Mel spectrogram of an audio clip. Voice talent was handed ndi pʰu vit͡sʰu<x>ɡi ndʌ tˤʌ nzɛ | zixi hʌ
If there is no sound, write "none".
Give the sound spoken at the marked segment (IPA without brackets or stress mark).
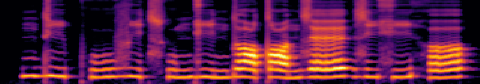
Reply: ŋ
